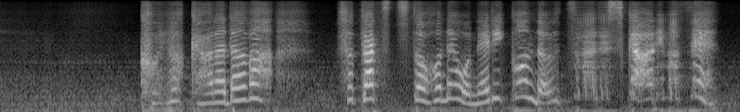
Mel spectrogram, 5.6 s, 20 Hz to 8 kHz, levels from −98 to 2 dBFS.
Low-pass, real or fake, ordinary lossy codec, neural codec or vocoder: none; fake; none; codec, 16 kHz, 0.3 kbps, FocalCodec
